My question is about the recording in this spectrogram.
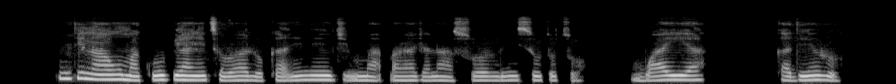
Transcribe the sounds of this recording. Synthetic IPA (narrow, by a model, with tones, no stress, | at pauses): n̩˦dɪ˦na˨˦ɦʊ˦ma˨ku˦bi˦a˨ɲɪ˦tʊ˨ɾʊ˨a˦ɾɔ˨ka˨ɲɪ˦ne˦d͡ʒi˨m̩˦ma˨a˨k͡pa˦ɾa˦d͡ʒa˨na˨a˨sʊ˦ɔ˦ɾʊ˦ni˦si˦ʊ˦tʊ˦tʊ˨ | ɡ͡ba˨˦ɣɪ˦ja˦ | ka˨dɪ˨n̩˦ɾo˨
